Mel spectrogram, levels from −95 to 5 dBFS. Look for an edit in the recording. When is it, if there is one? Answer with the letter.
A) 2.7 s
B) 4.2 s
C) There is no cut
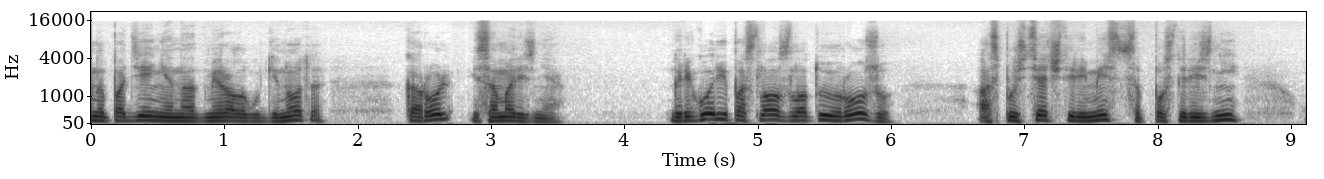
A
